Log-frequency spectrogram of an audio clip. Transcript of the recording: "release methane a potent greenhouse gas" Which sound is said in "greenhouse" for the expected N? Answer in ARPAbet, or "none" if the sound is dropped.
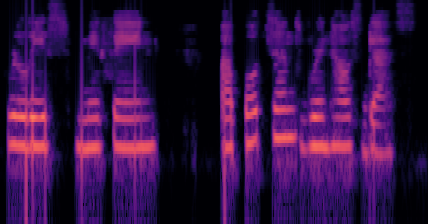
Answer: N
